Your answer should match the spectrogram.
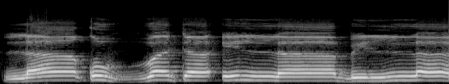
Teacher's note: لا الف مد ہے، اس کو 1 الف کی مقدار کے اندر کھینچیں گے۔ قوت، قاف کو ہم نے کھینچ کے مارنا ہے واو کے اوپر، پھر واو کو ادا کرنا ہے۔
